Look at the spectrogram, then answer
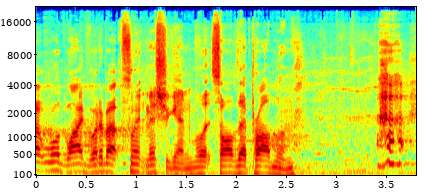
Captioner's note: laughs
